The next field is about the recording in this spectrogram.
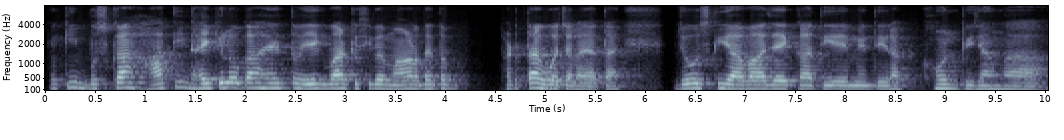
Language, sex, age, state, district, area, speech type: Hindi, male, 45-60, Rajasthan, Karauli, rural, spontaneous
